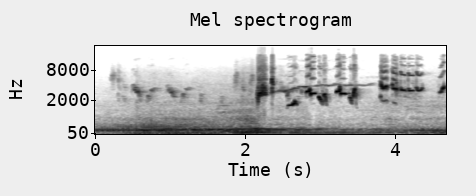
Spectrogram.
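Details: Orange-headed thrush singing: faint distant whistles first, then loud harsh notes, a long level whistle and clusters of sharp chattering notes, with low background hum.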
